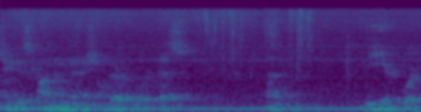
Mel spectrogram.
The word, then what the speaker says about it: Genghis Khan: You see Genghis Khan, that's how it's pronounced, Genghis Khan International Airport.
